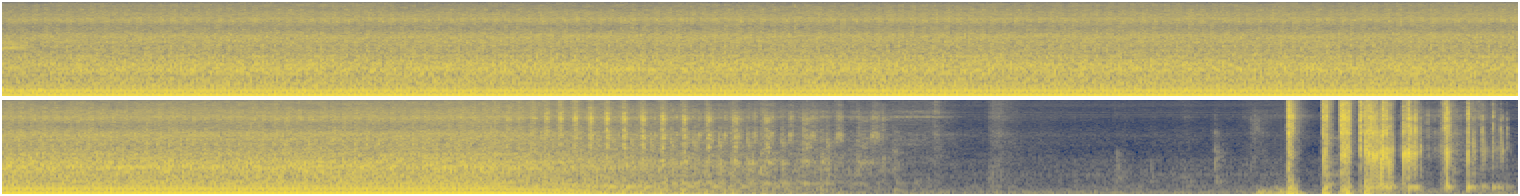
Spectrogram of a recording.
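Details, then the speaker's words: Craftsman lawnmower with Tecumseh or Briggs & Stratton engine after repair, air intake gasket still suspect: catches easily and settles into even steady idle with smooth low throb before shutdown; runs healthy. "Yeah, this thing fires up really easy now. really very easy."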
